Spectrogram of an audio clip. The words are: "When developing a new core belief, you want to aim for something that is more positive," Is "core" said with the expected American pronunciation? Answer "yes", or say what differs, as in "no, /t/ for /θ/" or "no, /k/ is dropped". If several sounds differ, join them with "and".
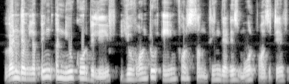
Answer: yes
